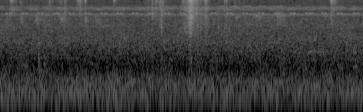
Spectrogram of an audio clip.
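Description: Near silence: faint outdoor ambience with a low rumble, a faint steady insect drone, and a few faint high ticks, the clearest a little under four seconds in.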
